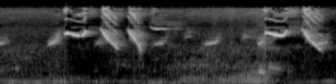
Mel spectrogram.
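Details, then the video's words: Bird song made of fast, very high chirps and downward-sweeping whistles in short bursts, with brief pauses between phrases. "Kicau burung cantik"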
